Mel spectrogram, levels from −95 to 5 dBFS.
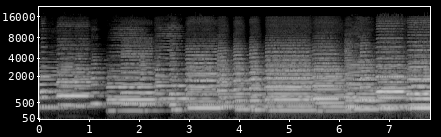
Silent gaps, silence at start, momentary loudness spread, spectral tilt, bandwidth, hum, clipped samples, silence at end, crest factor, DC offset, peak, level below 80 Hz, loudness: none; 0 s; 8 LU; -1.5 dB/octave; 16.5 kHz; none; under 0.1%; 0 s; 16 dB; under 0.1%; -8 dBFS; -78 dBFS; -24 LUFS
